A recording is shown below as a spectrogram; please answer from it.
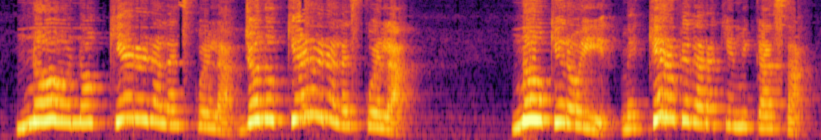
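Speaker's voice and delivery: very loud, shrill, furious angry yelling. Reading a story, the little girl refuses to go to school: shouting angrily. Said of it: "empezó a gritar".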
